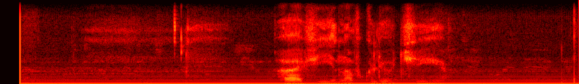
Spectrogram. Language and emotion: Russian, neutral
